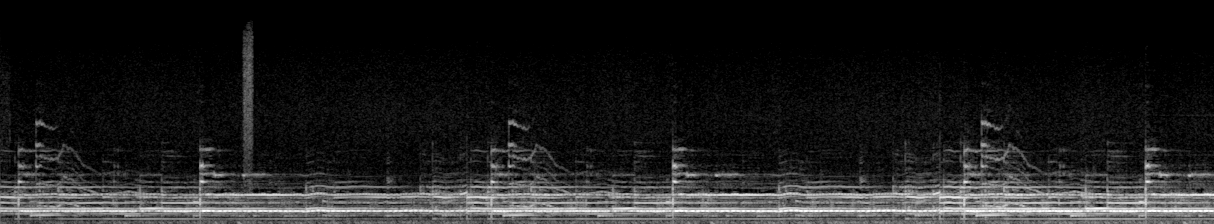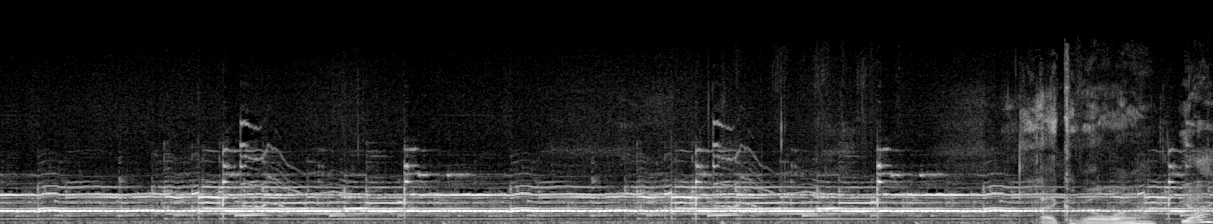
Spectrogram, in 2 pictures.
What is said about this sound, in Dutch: Ja, van die dingen die aan de deur hangt. ik wel, van die wind, eh, wind chimes. Ja. Ja. zo klinkt het.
